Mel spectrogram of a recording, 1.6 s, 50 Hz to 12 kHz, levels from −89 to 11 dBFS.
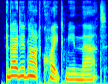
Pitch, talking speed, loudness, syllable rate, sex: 235 Hz, 260 wpm, -15 LUFS, 5.4 syllables/s, female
